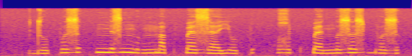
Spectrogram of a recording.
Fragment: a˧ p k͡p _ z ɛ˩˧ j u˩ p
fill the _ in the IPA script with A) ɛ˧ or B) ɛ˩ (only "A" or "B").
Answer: A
